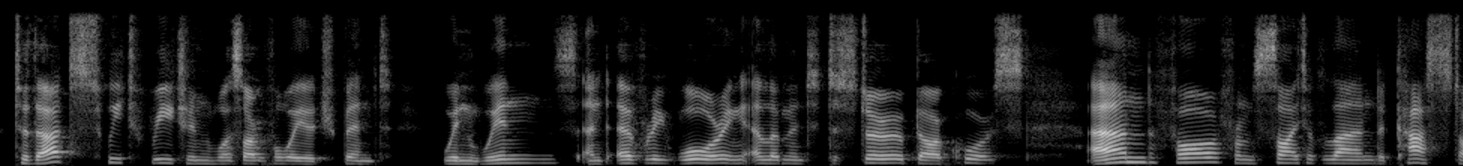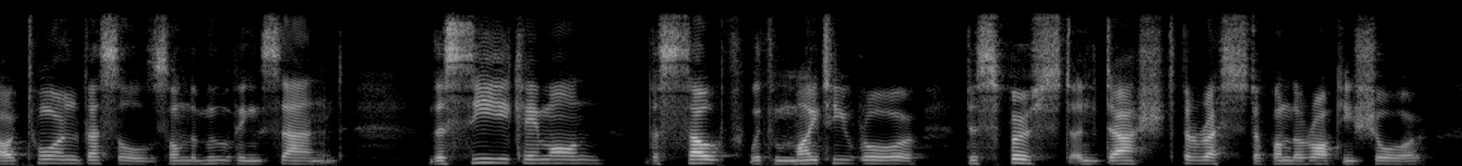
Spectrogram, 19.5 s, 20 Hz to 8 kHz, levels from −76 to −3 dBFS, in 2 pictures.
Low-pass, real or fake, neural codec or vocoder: 7.2 kHz; fake; autoencoder, 48 kHz, 32 numbers a frame, DAC-VAE, trained on Japanese speech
